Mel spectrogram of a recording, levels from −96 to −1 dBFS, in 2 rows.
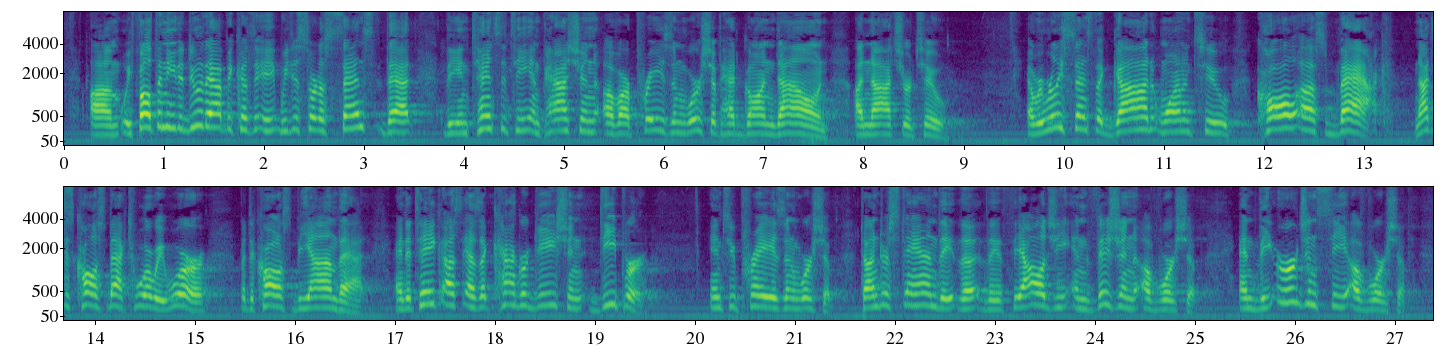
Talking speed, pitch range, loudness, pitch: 185 wpm, 180-235 Hz, -23 LUFS, 210 Hz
